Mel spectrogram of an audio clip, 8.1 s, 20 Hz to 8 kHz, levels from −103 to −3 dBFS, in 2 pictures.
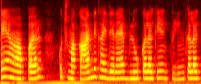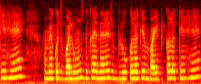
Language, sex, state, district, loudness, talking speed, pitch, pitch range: Hindi, female, Maharashtra, Aurangabad, -30 LUFS, 225 wpm, 235 Hz, 225-250 Hz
